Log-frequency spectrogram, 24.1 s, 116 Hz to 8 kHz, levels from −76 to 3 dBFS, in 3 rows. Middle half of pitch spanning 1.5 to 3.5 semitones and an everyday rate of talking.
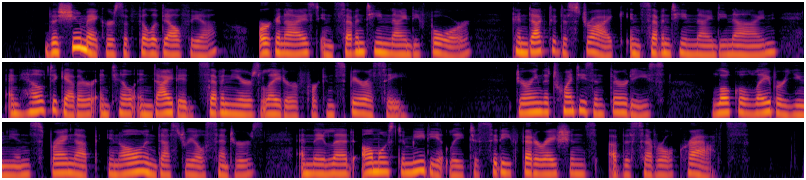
No: average, 2.7 semitones; slow, 120 wpm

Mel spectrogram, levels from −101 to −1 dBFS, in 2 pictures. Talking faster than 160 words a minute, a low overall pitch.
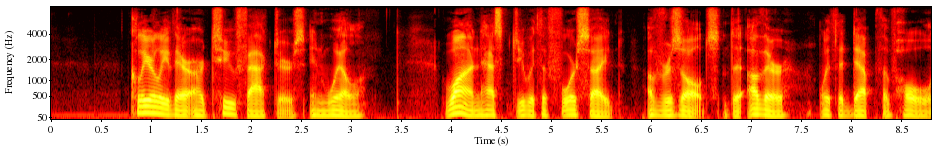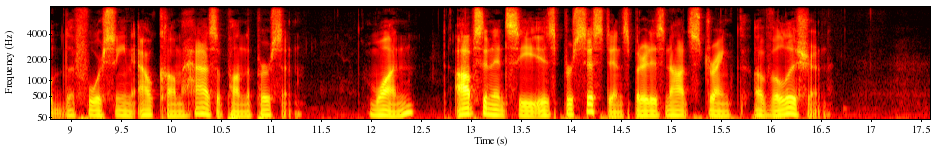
No: average, 140 wpm; very low, 90 Hz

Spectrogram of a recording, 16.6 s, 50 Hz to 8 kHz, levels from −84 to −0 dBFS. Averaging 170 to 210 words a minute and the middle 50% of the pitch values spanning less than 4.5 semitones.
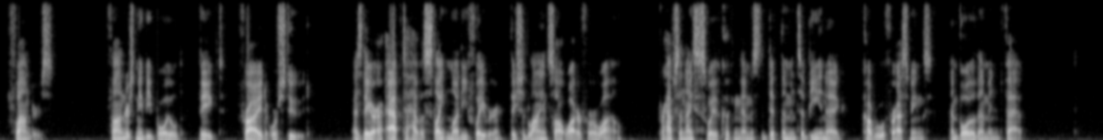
Yes: average, 180 wpm; average, 2.7 semitones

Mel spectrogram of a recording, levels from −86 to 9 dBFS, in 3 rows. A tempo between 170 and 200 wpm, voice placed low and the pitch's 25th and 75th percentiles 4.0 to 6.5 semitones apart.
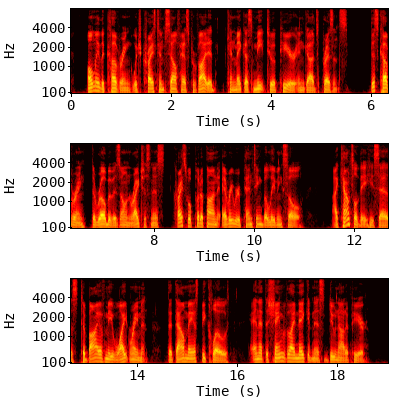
Yes: average, 185 wpm; very low, 95 Hz; average, 4.7 semitones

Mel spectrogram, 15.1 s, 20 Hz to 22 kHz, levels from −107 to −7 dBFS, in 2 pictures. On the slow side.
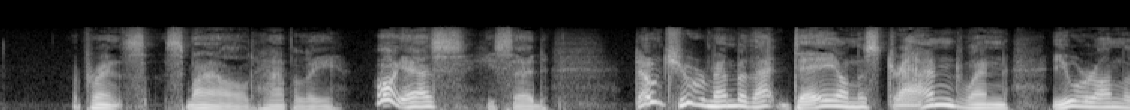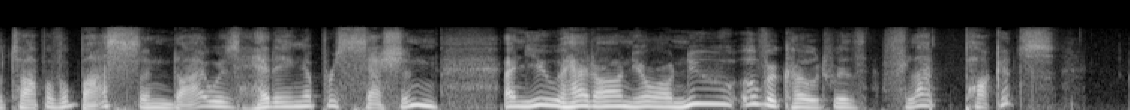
No: average, 165 wpm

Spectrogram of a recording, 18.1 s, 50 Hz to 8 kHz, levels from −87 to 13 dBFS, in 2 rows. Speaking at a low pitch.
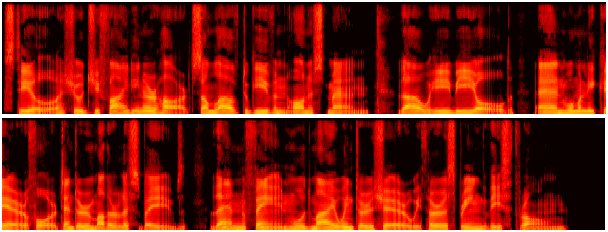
Yes: low, 105 Hz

